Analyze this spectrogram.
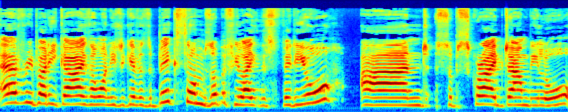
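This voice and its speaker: Speaking with a Geordie accent, a woman uses a high pitch and lively intonation. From northeast England, Newcastle. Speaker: vlogger. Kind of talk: casual vlog introduction.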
